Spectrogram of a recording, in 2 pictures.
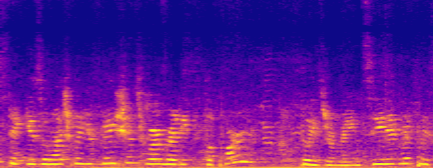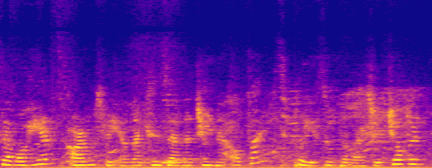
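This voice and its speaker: A woman conductor making informal live safety announcements over a train PA loudspeaker, with casual fillers and restarts. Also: sits high. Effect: heard over a train PA loudspeaker. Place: open-air train carriage. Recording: echoey, distant, muffled PA with noise.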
